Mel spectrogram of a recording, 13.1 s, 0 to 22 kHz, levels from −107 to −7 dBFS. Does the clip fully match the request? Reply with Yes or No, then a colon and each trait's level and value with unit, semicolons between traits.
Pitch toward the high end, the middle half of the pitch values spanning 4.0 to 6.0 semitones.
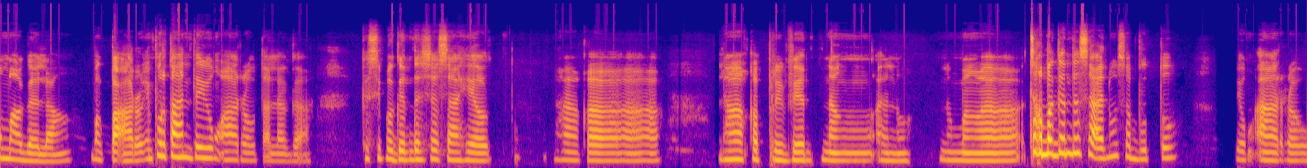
No: high, 195 Hz; average, 3.5 semitones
